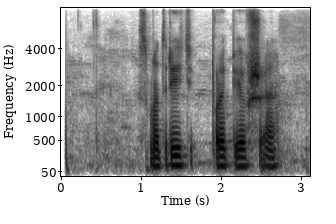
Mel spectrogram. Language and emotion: Russian, neutral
